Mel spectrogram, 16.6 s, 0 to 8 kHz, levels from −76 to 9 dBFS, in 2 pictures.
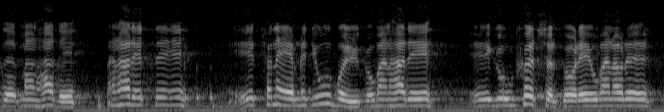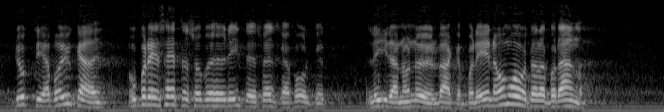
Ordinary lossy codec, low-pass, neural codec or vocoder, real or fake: none; 7.2 kHz; codec, 16 kHz, 16 kbps, FunCodec, trained on Chinese and English, 50 frames a second; fake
